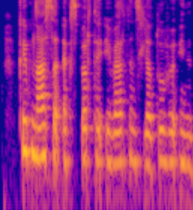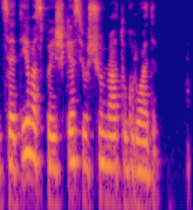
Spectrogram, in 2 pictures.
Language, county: Lithuanian, Panevėžys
